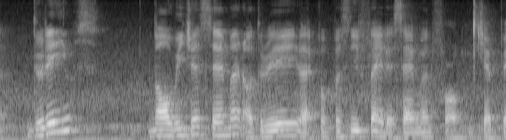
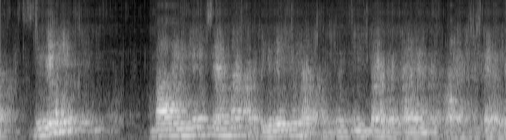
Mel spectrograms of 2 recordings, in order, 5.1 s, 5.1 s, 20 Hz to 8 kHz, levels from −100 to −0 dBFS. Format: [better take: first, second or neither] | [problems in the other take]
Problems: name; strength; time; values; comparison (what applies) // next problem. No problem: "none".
first | noise reduction (neural separator model SepFormer DNS4)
